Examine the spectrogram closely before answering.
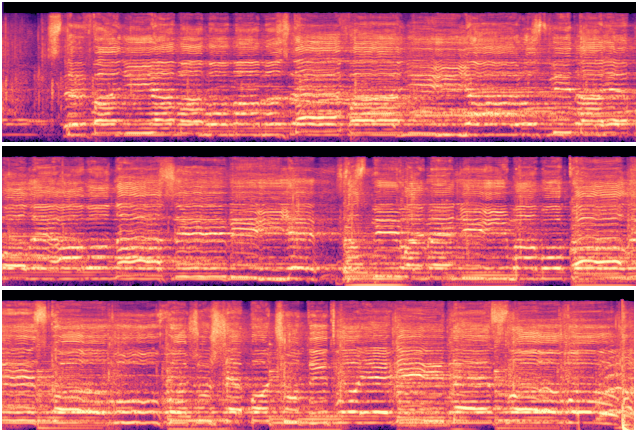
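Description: A loud, dense Eurovision pop song plays with layered melodic lines and a bright, full sound. About halfway through, a deep bass beat kicks in with steady, punchy pulses.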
